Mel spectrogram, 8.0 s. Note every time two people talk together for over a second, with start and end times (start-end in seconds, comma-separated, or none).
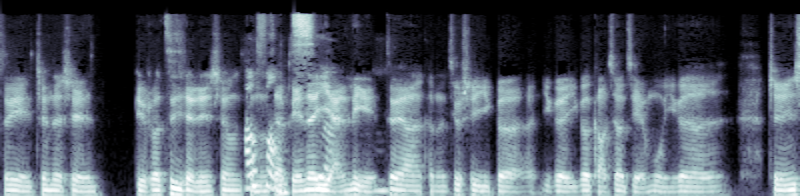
2.4-3.9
